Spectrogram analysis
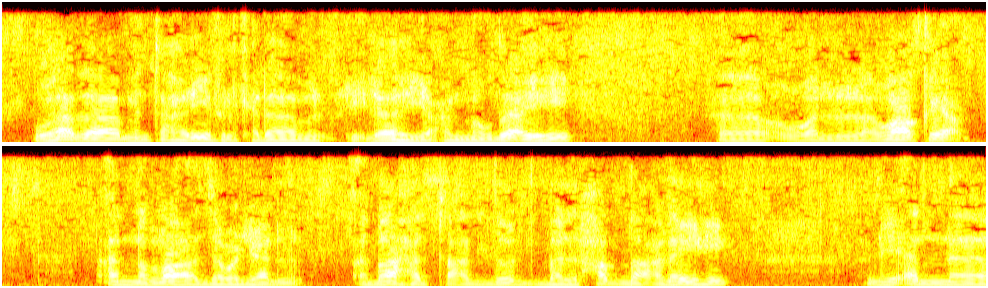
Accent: Syria; ولذلك لما انسحب الفرنسيون من بلادكم الجزائر أو من بلادنا سوريا

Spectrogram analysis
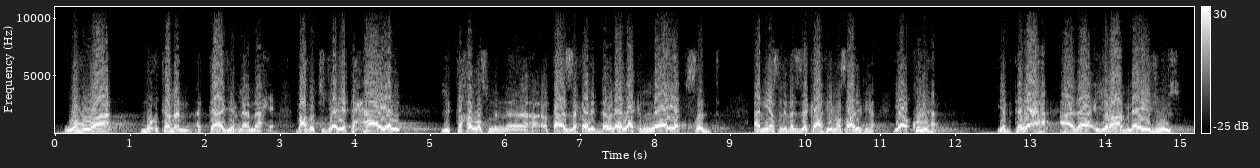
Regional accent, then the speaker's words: Yemen; لكن ما كان النظام عندنا في اليمن بالنسبة علماني بحت في بعض الأنظمة

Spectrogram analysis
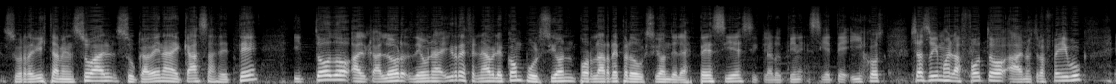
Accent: La Plata, Buenos Aires Province, Argentina; born there; Yo nací en la ciudad de La Plata.

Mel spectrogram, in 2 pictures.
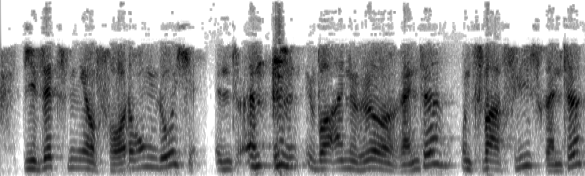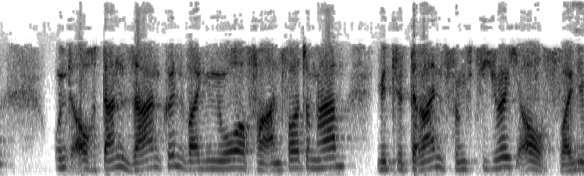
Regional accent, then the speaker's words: Essen, North Rhine-Westphalia, Germany; ich komme aus der Stadt Essen.

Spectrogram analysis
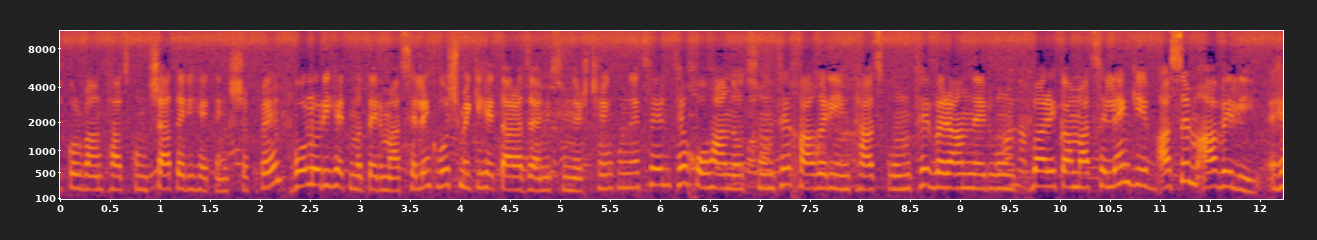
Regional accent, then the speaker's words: Jermuk, Vayots Dzor, Armenia; շատ սիրում ենք մեր գյուղը, որտեղ որ հիմա ապրում ենք, չնայած մենք եկել ենք Ջերմուկից

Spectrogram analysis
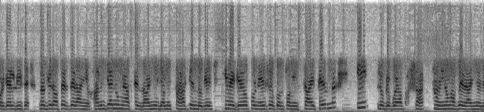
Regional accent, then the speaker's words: Cádiz, Andalusia, Spain; Es que soy muy lanzada, ¿sabes? Como buena gaditana vamos a por todas.

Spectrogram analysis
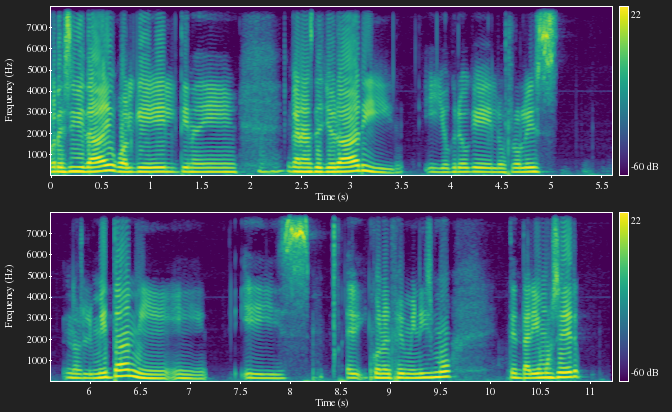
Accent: Madrid, Community of Madrid, Spain; Bueno, yo soy de Carabanchel Bajo, prácticamente de Usera, pero vamos, la zona al final no cambia tanto.

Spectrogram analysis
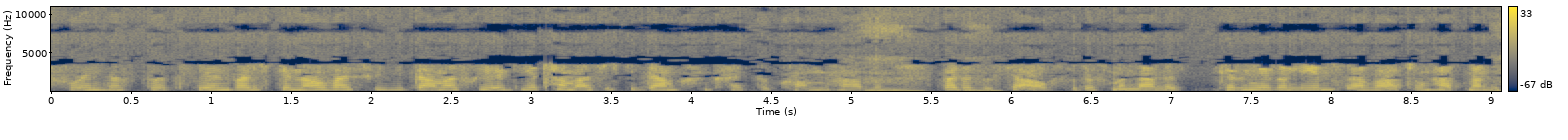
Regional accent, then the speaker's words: Bavaria, Germany; now in Northern Germany; wir sind vor 97 sind wir von Bayern nach Norddeutschland gezogen. Das war schon mal ein sehr großes Einschnittserlebnis.

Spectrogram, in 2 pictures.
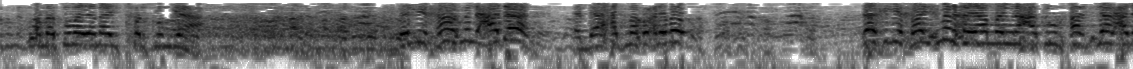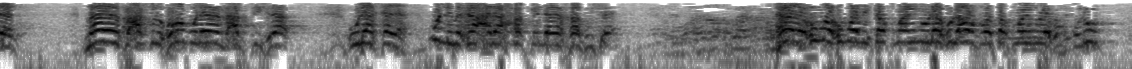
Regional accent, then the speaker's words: Mauritania; احنا موريتاني تعودنا من الليل والسنين

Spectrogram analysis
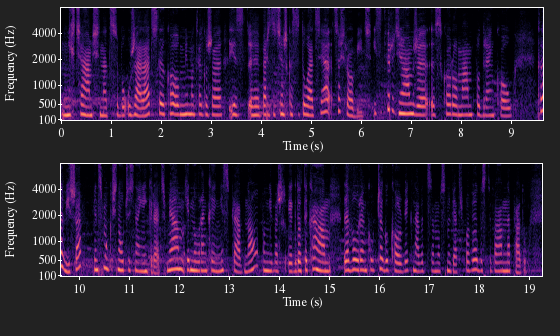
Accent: Hajnówka, Podlaskie Voivodeship, Poland; jestem z Hajnówki.

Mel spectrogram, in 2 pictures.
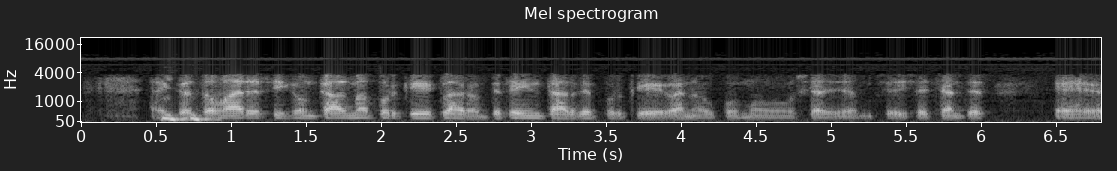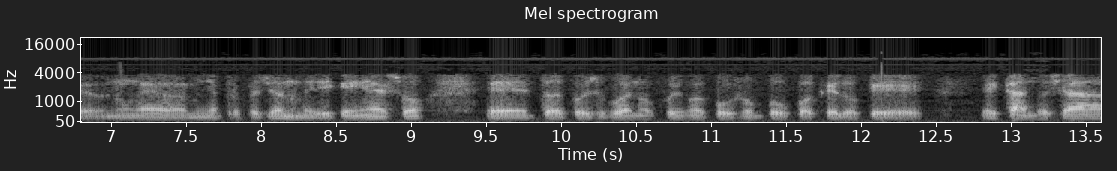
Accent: Courel, Galicia, Spain; Eu son do Courel.

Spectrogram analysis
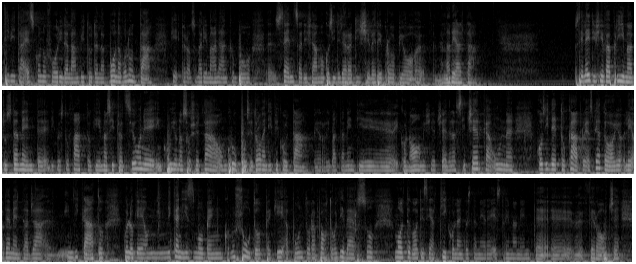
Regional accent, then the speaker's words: Germany; io che sono tedesca, anche la nazionalità tedesca

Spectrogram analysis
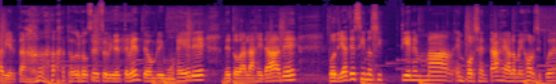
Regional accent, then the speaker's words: Gelves, Andalusia, Spain; yo soy muy de Gelbes, a mí me gusta publicitar y dar a gente, a las personas que le gustan invertir en nuestro pueblo

